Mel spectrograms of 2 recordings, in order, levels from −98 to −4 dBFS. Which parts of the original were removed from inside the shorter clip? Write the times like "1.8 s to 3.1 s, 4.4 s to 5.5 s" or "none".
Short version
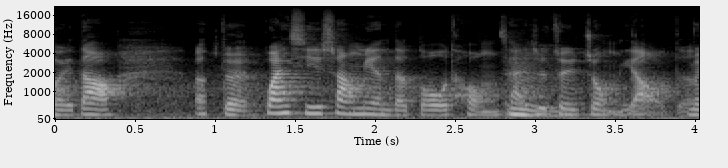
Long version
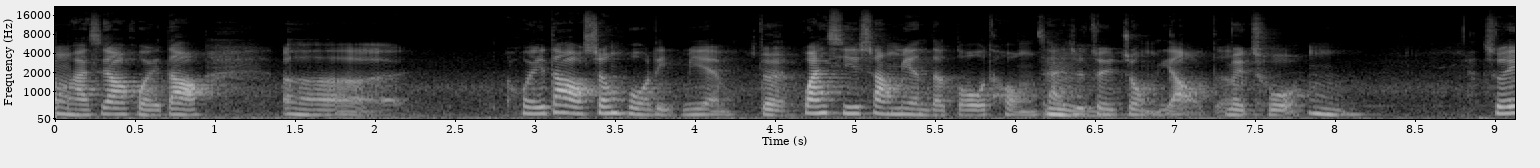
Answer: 1.5 s to 4.3 s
